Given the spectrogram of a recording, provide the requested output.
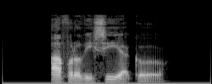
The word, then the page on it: afrodisíaco: espagnol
